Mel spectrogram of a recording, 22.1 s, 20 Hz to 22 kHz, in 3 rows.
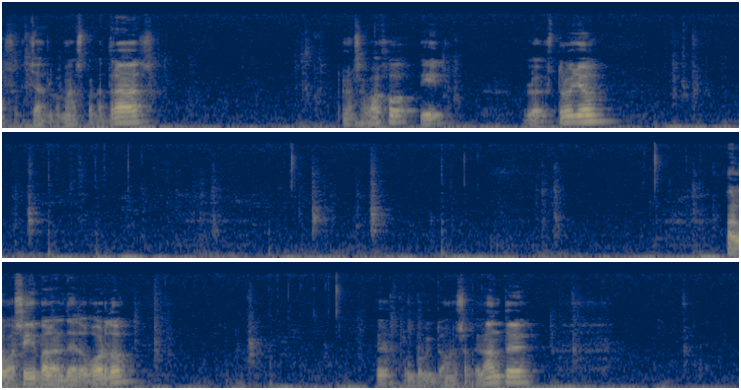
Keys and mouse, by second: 0.9 click, 0.9-3.7 middle drag, 2.9 s, 3.7 click, 4.4 e, 6.7 click, 6.9-8.4 shift+middle drag, 7.5 ctrl+r, 8.4 click, 8.7 right click, 9.3 g, 10.2 click, 10.3-11.9 ctrl+middle drag, 10.9 ctrl+r, 11.9 click, 12.0 right click, 12.7 g, 13.8 click, 13.9-17.7 middle drag, 17.1 ctrl+r, 17.7 right click, 18.7 middle click, 18.7 g, 19.6 click, 19.7-22.1 middle drag.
